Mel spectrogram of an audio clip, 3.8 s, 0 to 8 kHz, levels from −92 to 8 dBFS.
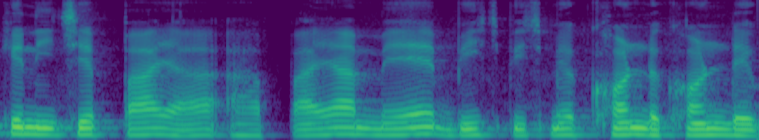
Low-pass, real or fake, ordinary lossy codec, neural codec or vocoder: none; real; none; none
